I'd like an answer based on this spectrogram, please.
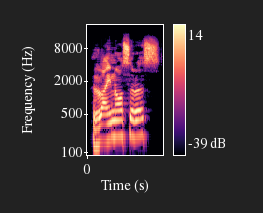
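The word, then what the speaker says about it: rhinoceros: अच्छा यहां पर देखिए राइनोसोर राइनोसोर में या रिदम में आप देख रहे एच से पहले क्या आ रहा है आर यहां पर एच का साउंड ही नहीं है राइनोसोर राय एच नहीं आ रहा है राइनोसोर का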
